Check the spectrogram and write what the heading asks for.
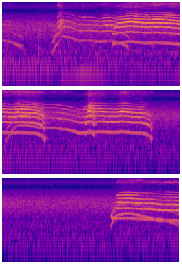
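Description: Kittens meowing at each other in a play fight: a run of overlapping drawn-out meows, each rising then falling in pitch, from about a second in until past halfway, then a pause and another long meow near the end.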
